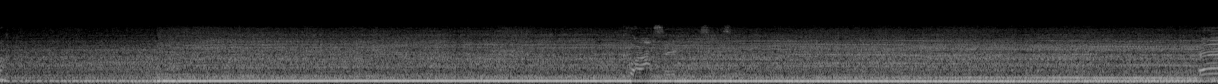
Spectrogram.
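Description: Range Rover engine droning steadily, heard from inside the cabin while driving on snow, getting louder about a second and a half in.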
